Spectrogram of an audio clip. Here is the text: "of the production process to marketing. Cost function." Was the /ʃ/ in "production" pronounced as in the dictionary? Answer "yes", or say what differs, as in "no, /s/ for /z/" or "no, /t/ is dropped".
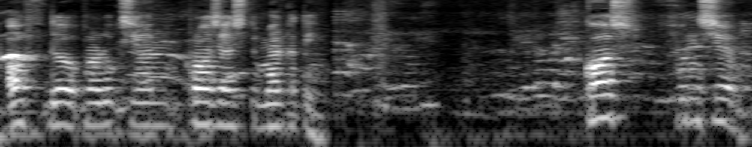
no, /s/ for /ʃ/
